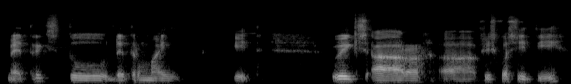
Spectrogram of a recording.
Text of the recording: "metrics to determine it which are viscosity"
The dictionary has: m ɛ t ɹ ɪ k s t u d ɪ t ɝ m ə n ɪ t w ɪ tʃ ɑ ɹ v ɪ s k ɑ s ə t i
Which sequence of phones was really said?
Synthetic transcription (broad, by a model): m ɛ t ɹ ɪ k s t u d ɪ t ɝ m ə n ɪ t w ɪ s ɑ ɹ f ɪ s k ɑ s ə t i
